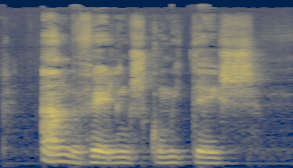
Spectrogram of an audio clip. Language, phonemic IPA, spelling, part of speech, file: Dutch, /ˈambəvelɪŋsˌkɔmiˌtes/, aanbevelingscomités, noun, Nl-aanbevelingscomités.ogg
- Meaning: plural of aanbevelingscomité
